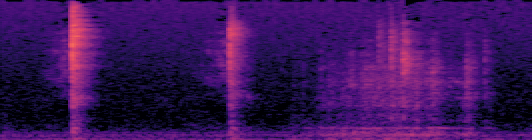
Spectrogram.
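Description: Fingertips of one hand slide the colored wooden beads on the top rows of a wooden abacus against each other. Two sharp, bright wooden clacks ring briefly, followed by a softer, rattling stretch of beads sliding and knocking together.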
